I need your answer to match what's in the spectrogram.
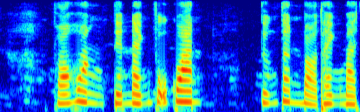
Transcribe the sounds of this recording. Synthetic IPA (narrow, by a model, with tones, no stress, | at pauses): fɔ˨˦ɦwaː˨˩ŋt̪i˨˦ənɗa˨˦jŋ̟vṵ˧˥kwaː˧n | t̪ɨ˨˦əŋt̪ʰə˨˩nɓɔ˧˩t̪ʰa˨˩jŋ̟maː˨˩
